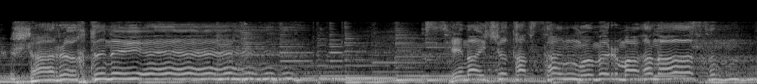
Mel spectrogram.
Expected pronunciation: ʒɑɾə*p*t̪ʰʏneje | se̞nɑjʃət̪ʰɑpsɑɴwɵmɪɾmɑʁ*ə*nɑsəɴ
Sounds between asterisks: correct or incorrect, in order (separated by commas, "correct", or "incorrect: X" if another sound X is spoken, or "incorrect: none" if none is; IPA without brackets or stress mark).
incorrect: q, incorrect: ɑ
